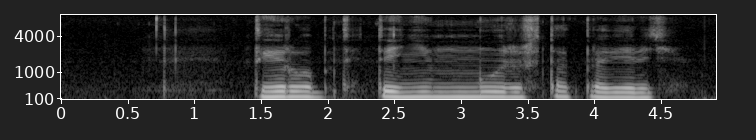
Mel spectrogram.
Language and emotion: Russian, neutral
